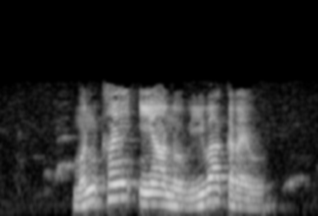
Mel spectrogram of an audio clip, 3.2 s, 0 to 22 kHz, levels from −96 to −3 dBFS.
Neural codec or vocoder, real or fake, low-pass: none; real; 5.4 kHz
